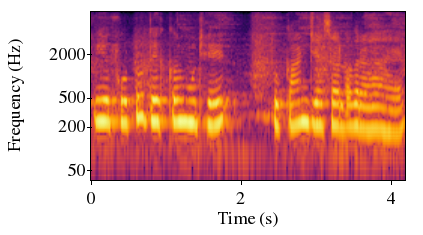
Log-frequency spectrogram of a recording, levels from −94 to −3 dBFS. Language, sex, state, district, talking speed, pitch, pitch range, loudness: Hindi, male, Bihar, West Champaran, 130 wpm, 230 Hz, 210-240 Hz, -14 LUFS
